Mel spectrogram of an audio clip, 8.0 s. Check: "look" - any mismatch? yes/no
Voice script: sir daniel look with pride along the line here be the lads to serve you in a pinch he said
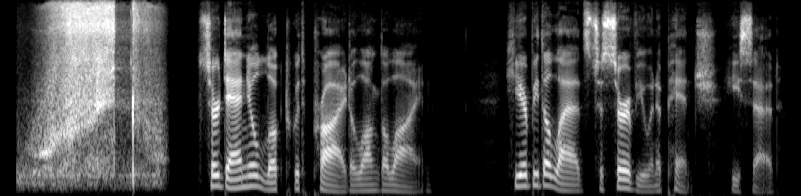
yes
